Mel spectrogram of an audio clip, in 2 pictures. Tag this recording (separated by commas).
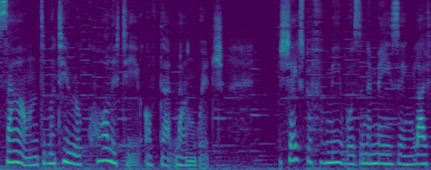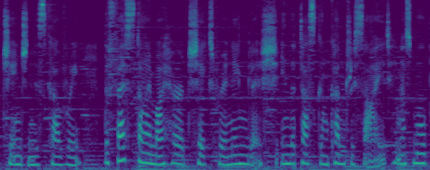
Speech, Music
